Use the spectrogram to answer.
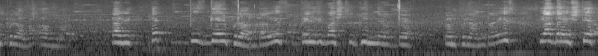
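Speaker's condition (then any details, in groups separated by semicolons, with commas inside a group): Spastic cerebral palsy; spastic, birth complications, affects walking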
